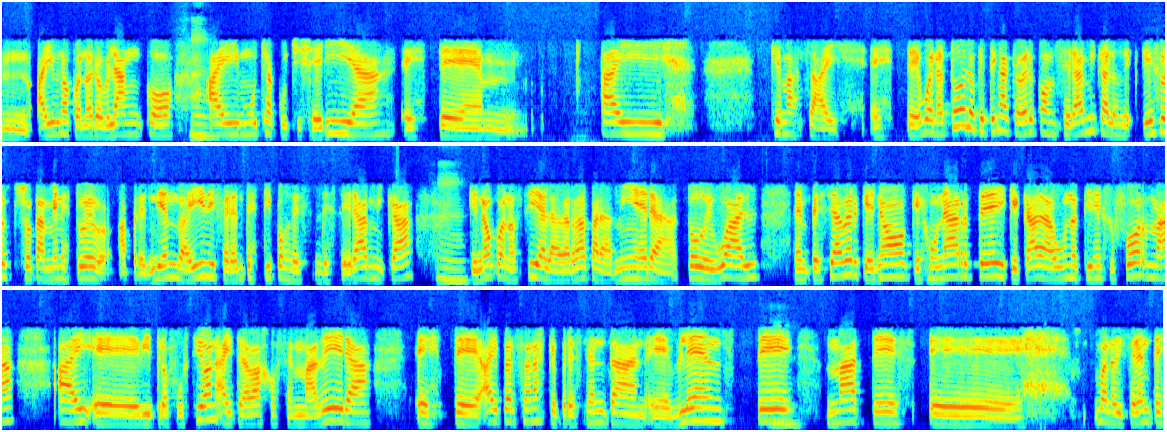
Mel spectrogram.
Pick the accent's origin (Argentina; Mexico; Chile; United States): Argentina; como argentinos y tener esta gastronomía tan variada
